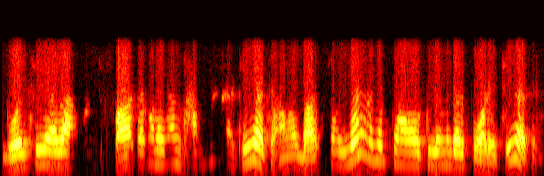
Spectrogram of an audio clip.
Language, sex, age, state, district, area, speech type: Bengali, male, 18-30, West Bengal, Darjeeling, rural, conversation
